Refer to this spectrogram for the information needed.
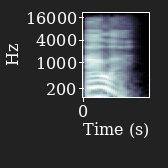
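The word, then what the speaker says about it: Allah (אלה): And what's interesting there, again, at least to me, is that the word curse is Aleph Lamed He, pronounced Allah, which also is the word that's used in Daniel chapter 9, verse 11, to speak of the curse, Ha'Allah, of the Torah.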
